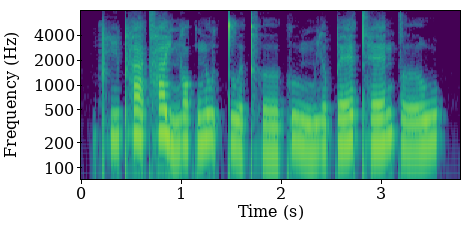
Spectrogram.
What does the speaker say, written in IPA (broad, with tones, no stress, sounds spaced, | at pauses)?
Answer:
pʰ i˧˥ pʰ a˥˨ kʰ a˥˨ j ɲ ɔː˧ k̚ n uː˥˨ t̚ t̪ u˧˩ ə̯ kʰ ɤː˩ k uː˧˩ ŋ m i˩ ə̯ p ɛː˧˥ t̪ʰ ɛː˧˥ n t̪ ɤː˧˥ w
